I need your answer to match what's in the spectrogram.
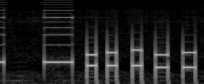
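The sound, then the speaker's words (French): Satellite phone keypad tones as a woman places a call: a short beep and a longer steady tone, then five crisp, evenly spaced touch-tone key presses, clear with no voices. “Et sur son téléphone satellite, elle appelle”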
